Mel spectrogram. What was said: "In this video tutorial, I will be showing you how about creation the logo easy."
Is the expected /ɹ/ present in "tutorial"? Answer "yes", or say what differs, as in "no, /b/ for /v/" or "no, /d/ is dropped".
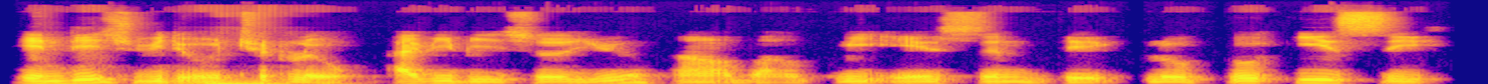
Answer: no, /l/ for /ɹ/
